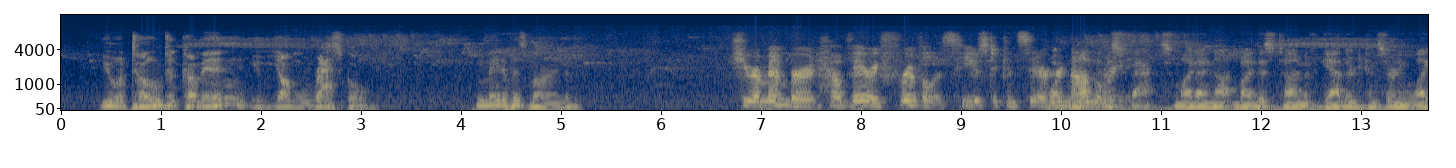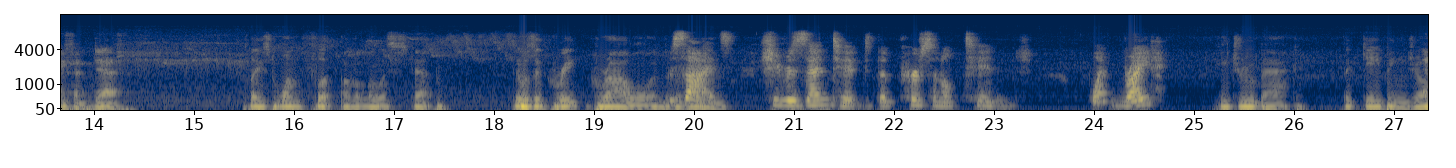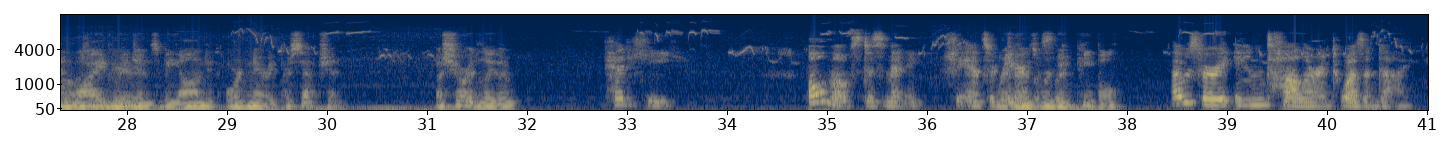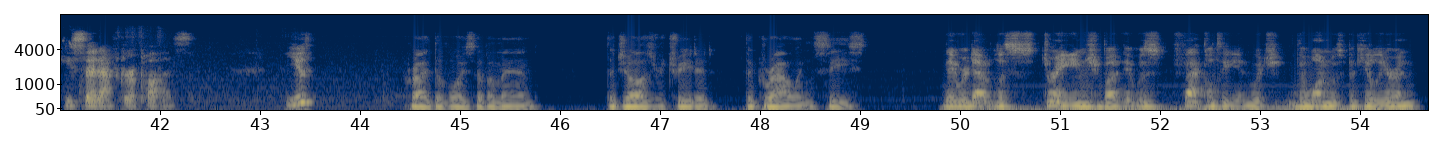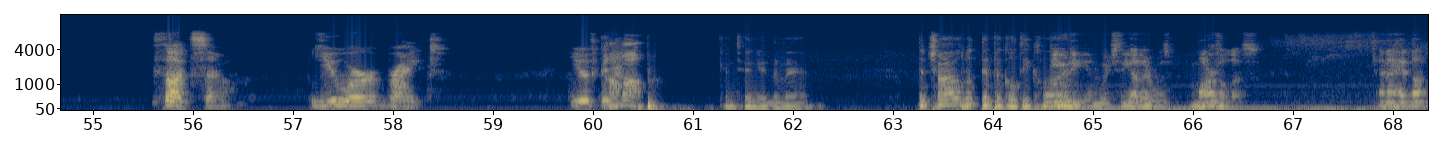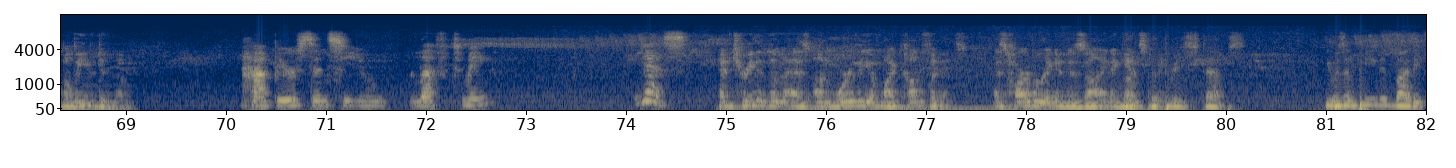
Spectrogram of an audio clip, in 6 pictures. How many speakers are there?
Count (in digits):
3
